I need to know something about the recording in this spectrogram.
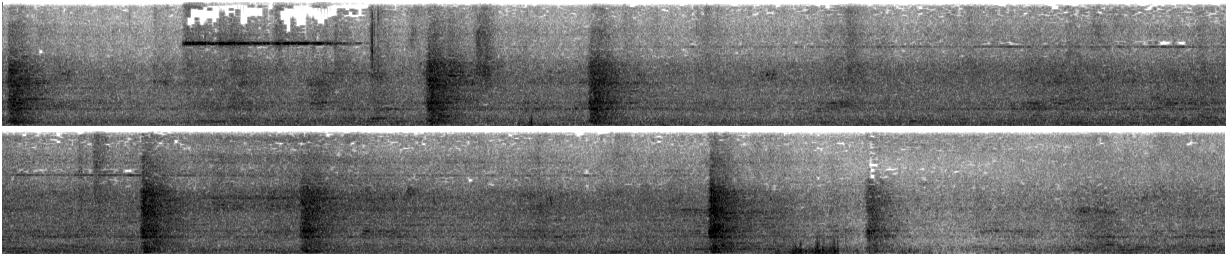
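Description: A passenger train rolls steadily along the track with a low rumble.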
